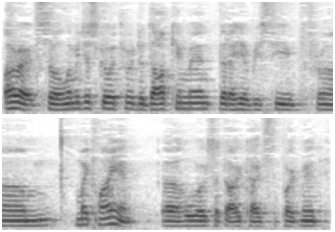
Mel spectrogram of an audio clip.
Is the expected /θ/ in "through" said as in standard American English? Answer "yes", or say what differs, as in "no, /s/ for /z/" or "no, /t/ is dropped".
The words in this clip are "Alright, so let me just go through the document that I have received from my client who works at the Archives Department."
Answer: yes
